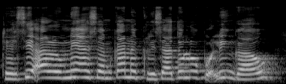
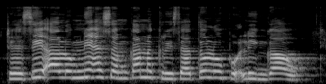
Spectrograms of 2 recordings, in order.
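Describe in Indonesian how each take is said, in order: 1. Nada naik di akhir. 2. Nada turun di akhir. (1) "kalimat pertanyaan yang diucapkan dengan intonasi naik" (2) "kalimat pernyataan yang diucapkan dengan intonasi menurun"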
